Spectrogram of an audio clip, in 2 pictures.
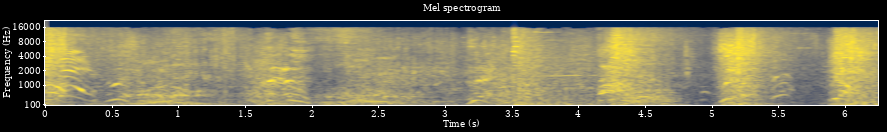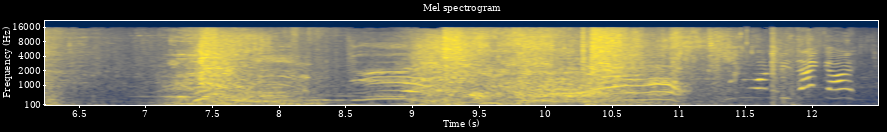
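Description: An axe strikes a creature with heavy thuds.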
